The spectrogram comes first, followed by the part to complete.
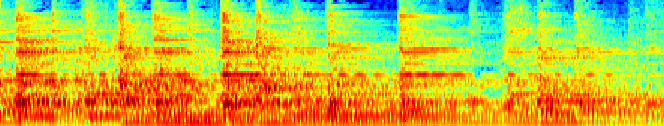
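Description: Steel-string acoustic guitar strummed in a steady rhythm, its chords ringing on between strokes.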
